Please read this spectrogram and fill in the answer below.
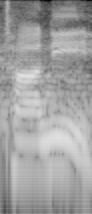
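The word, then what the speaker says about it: תנין: a number of times it's a hebrew word it's pronounced ta nin can you say tane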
